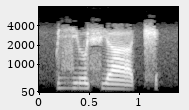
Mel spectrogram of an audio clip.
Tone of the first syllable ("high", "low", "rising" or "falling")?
low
